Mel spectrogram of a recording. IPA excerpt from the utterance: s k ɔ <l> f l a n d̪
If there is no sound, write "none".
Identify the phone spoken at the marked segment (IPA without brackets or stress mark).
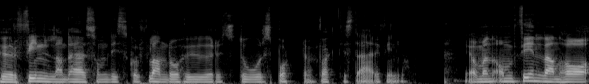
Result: l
